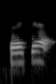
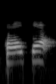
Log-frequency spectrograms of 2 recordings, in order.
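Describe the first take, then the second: The two takes are said the same way.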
